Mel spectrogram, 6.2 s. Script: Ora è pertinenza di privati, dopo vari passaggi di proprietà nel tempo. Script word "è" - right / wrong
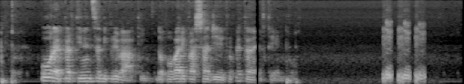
right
